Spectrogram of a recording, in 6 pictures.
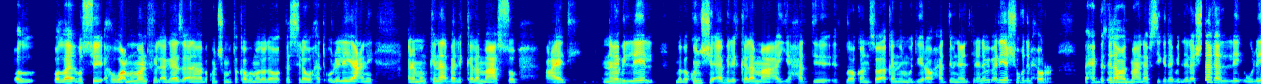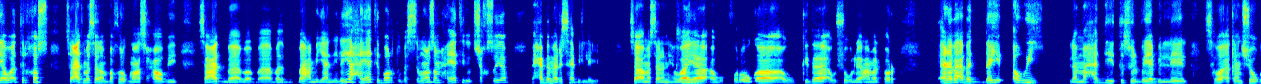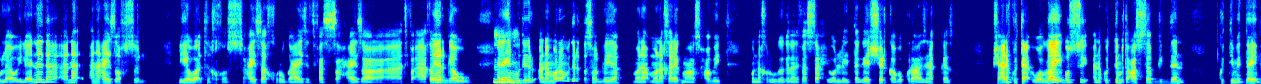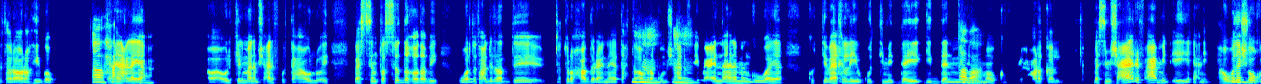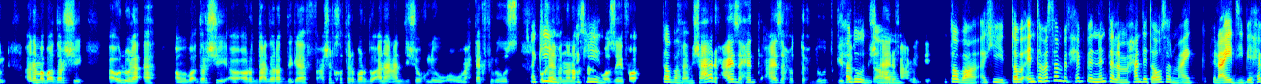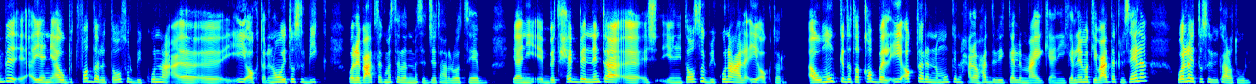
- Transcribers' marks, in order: distorted speech; tapping; in English: "مسدجات"
- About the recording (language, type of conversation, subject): Arabic, advice, إزاي أقدر أظبط حدود التواصل بالمكالمات والرسائل عشان مايبقاش مُزعج؟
